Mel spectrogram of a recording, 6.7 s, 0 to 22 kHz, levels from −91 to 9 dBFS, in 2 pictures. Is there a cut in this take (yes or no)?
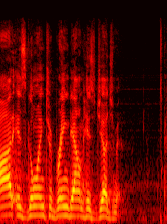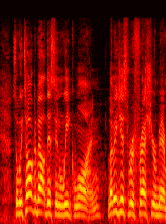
yes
